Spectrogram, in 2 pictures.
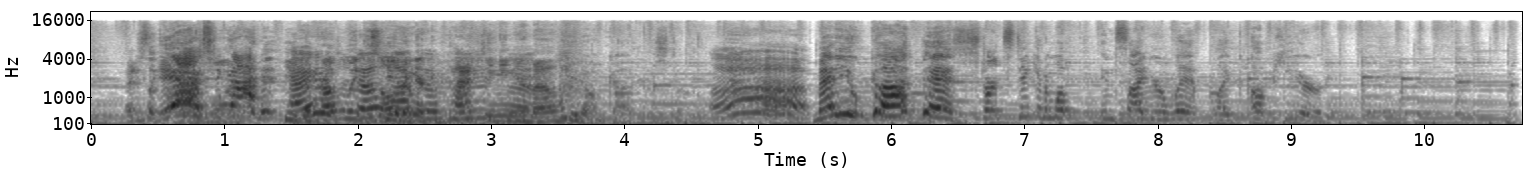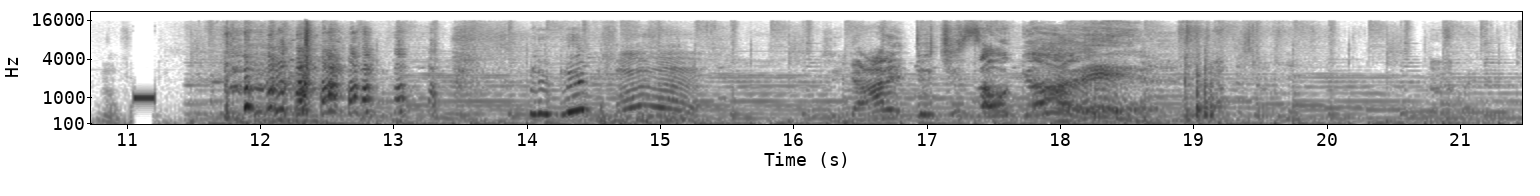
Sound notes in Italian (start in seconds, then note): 4.6 geme; 11.0 bip; 13.7 risata; 14.2 borbottando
